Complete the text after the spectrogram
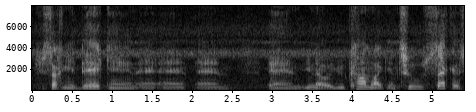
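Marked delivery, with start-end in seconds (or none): none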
